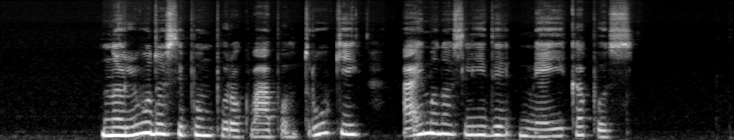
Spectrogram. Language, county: Lithuanian, Tauragė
